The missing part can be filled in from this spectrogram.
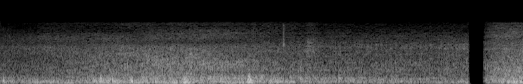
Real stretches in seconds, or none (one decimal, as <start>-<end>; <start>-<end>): none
